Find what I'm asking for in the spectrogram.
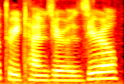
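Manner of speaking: ordinary talk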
